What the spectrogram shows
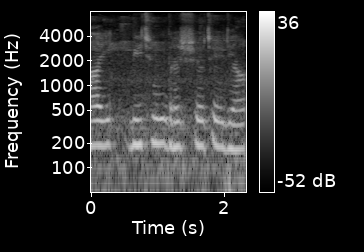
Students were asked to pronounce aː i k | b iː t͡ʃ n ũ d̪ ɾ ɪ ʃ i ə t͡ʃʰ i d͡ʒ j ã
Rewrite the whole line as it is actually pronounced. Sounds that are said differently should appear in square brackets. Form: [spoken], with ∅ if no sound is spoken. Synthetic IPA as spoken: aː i k | b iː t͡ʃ n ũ d̪ ɾ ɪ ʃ [j] ə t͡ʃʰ [e] d͡ʒ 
